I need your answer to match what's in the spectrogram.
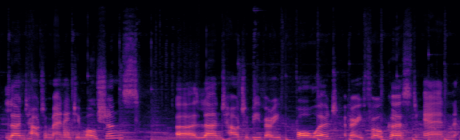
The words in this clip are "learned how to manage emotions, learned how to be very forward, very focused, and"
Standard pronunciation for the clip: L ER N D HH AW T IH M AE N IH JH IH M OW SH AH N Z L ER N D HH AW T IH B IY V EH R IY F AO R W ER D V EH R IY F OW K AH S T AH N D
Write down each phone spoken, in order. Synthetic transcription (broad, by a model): L ER N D HH AW T IH M AE N IH JH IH M OW SH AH N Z L ER N D HH AW T IH B IY V EH R IY F AO R W ER D V EH R IY F OW K AH S T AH N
